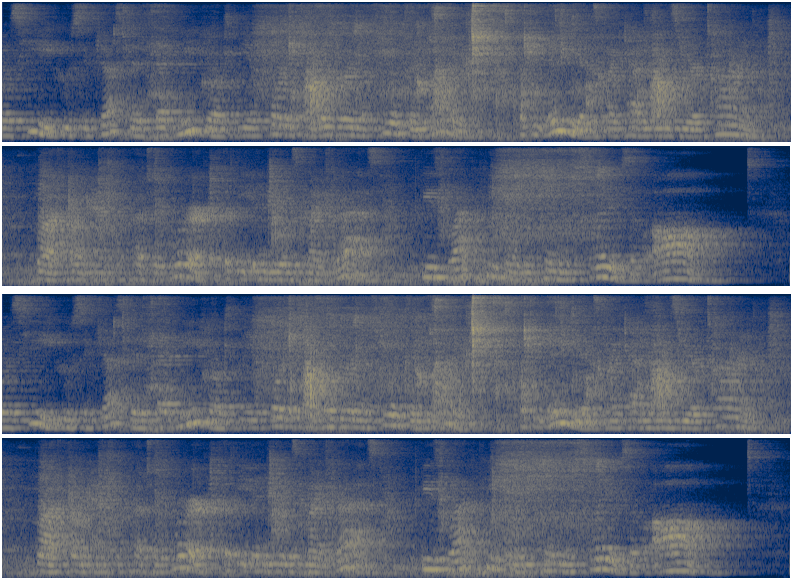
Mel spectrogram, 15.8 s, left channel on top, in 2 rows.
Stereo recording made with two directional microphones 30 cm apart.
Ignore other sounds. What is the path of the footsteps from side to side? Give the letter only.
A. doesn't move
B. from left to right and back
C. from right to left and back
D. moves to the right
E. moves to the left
C.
